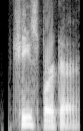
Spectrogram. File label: "cheeseburger", American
